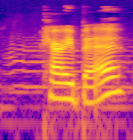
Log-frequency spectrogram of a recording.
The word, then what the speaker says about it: Caribert: least I still have Cory bear Carrie bear so you don't pronounce a t um what do you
